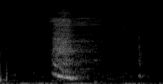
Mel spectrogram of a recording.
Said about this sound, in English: Poor yawning boy. It's too early.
